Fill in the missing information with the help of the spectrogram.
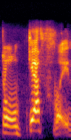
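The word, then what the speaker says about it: Dolgellau: a town in wales called dolgethley that's how you pronounced it but let me tell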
